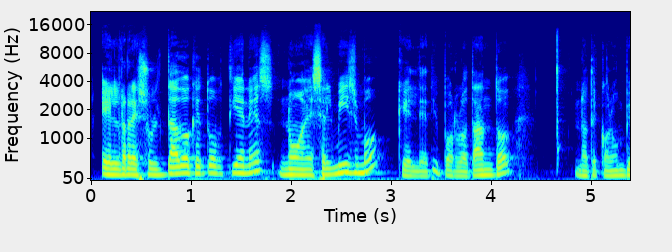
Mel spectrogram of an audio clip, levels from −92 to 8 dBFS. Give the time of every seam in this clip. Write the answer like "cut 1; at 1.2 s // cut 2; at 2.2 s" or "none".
cut 1; at 3.4 s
